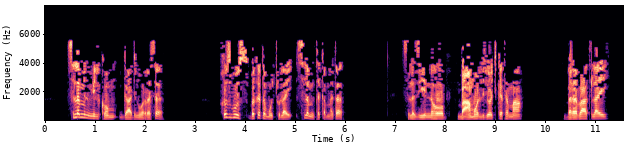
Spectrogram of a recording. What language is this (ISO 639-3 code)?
amh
